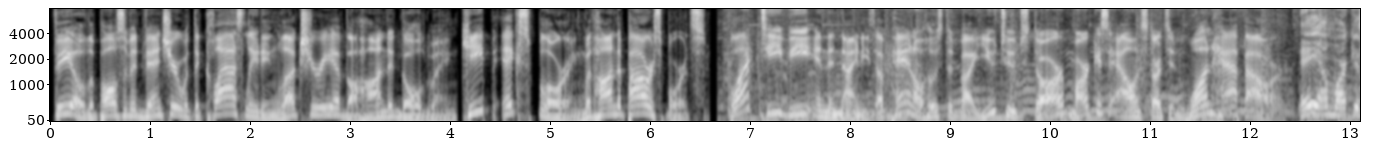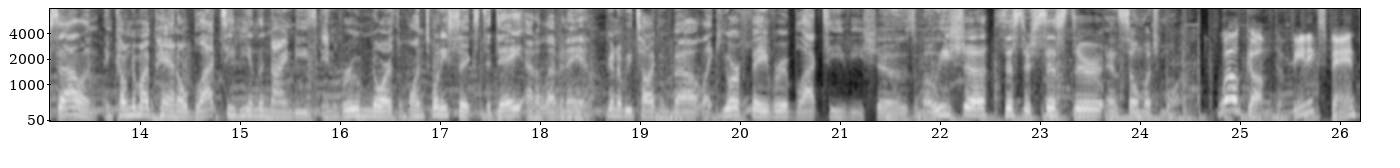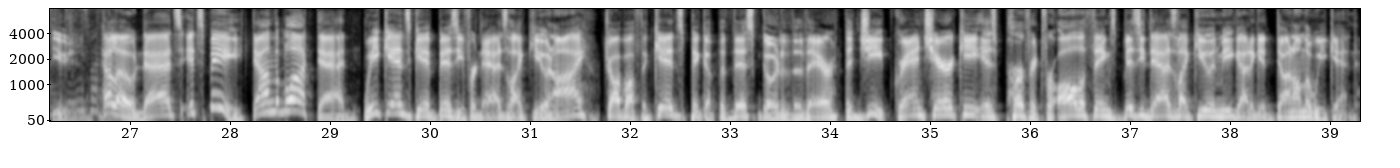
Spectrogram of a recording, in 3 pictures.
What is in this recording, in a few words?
Spots, voice over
